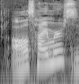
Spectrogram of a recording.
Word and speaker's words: Alzheimer's: Alzheimer's? – Now that I'm learning how to say it. – Good job.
